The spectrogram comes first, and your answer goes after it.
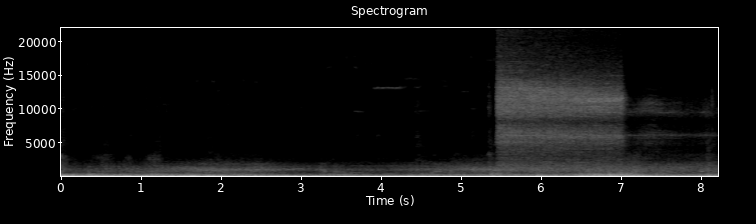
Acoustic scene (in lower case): bus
